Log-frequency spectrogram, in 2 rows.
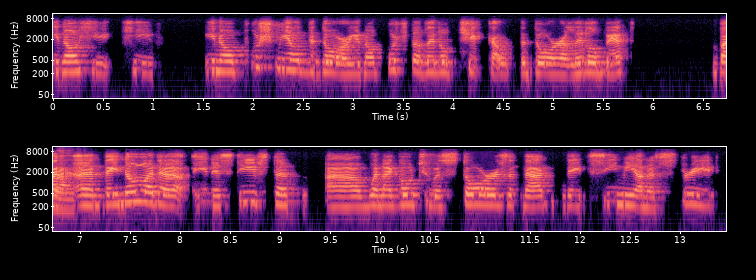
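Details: Adult woman with foreign accent syndrome after a neurological event in July 2010, accent shifting between Chinese, Irish, South African and Dutch-sounding; also aphasia, apraxia, comprehension difficulties, reported lack of tongue control and gibberish under stress; foreign accent syndrome.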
